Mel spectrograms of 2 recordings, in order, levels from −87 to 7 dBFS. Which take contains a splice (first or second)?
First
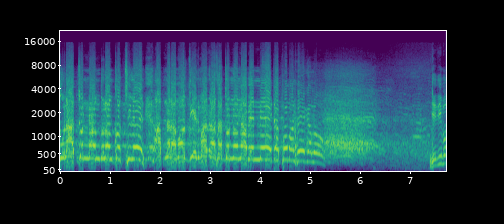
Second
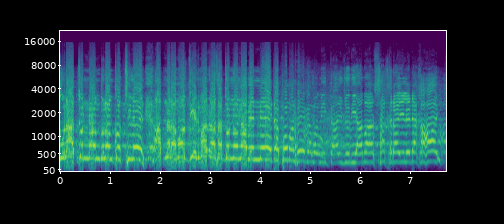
second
